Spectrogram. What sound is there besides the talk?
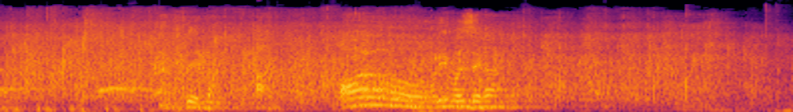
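church congregation applause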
